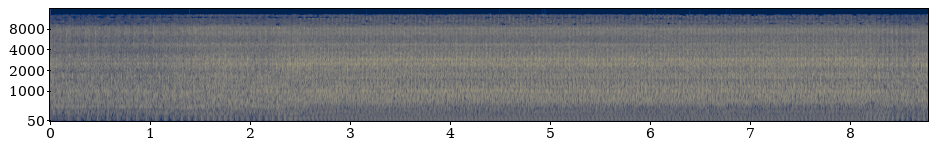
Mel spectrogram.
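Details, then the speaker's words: 2011 Honda Wave 110i, brand new, only 1,000 km, ridden hard before break-in: engine catches after cranking and idles with hollow, uneven knock about three times a second; scored piston slapping, since replaced. "วิ่งได้1,000ครับแล้วนะครับมีเสียงตังในเครื่องยนต์ดังๆเดี๋ยวผมจะเอาคิดเสียงให้ดูแล้วกันน่ะ"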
